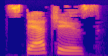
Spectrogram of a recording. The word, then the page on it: statues: British English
